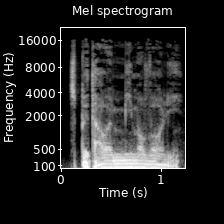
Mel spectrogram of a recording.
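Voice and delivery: usual speaking voice

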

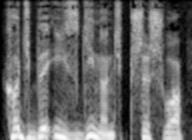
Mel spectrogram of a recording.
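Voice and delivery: ordinary delivery

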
